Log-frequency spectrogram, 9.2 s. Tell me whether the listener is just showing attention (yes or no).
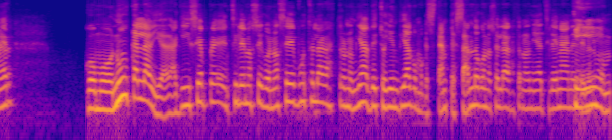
no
